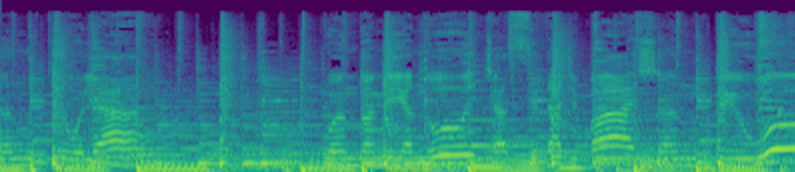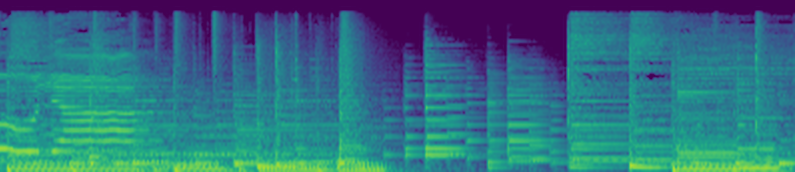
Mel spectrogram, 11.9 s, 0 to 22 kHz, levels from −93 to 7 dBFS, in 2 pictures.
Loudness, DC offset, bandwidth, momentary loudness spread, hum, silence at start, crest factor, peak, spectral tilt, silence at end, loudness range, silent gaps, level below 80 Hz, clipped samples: -16 LUFS; under 0.1%; 16.5 kHz; 8 LU; none; 0 s; 12 dB; -2 dBFS; -6 dB/octave; 0 s; 4 LU; none; -22 dBFS; under 0.1%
